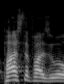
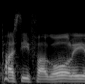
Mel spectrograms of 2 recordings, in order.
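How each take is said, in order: First: The second word is shortened to one syllable. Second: The second word is said with all its syllables.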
